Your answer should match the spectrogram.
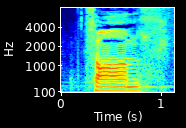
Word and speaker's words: Psalms: Psalms, for those of you who don't pronounce the P there.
